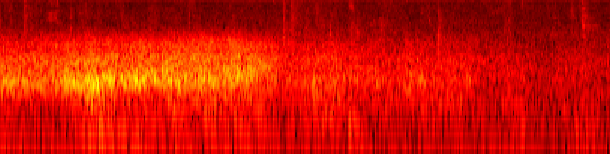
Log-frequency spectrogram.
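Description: A jet plane roars overhead and fades into the distance.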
